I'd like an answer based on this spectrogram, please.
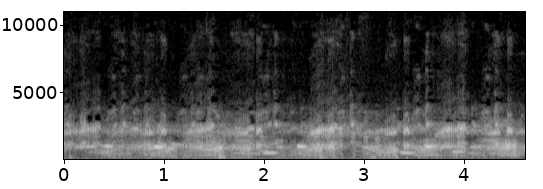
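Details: Frogs croaking together in a thick chorus, buzzy raspy calls layered with brief clear notes repeating roughly every second, steady background of calling animals throughout.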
